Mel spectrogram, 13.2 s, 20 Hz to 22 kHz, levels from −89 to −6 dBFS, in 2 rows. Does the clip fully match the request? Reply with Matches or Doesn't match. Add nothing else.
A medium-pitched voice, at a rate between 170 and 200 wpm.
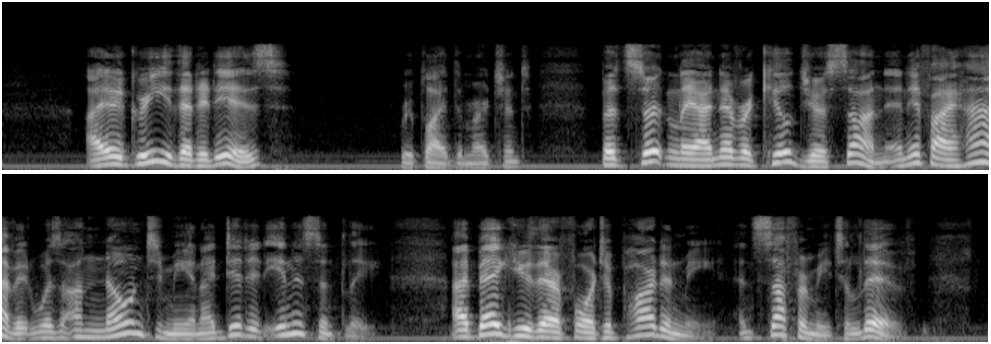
Matches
